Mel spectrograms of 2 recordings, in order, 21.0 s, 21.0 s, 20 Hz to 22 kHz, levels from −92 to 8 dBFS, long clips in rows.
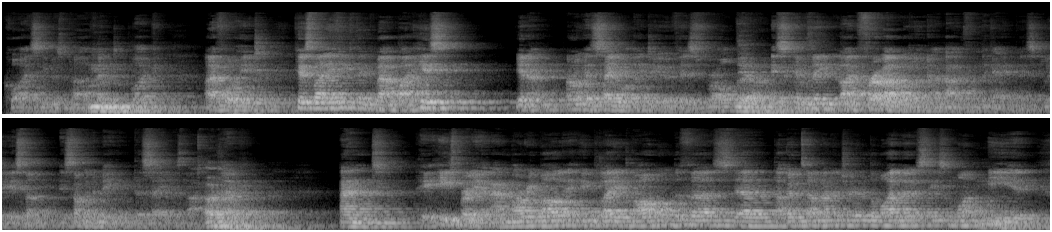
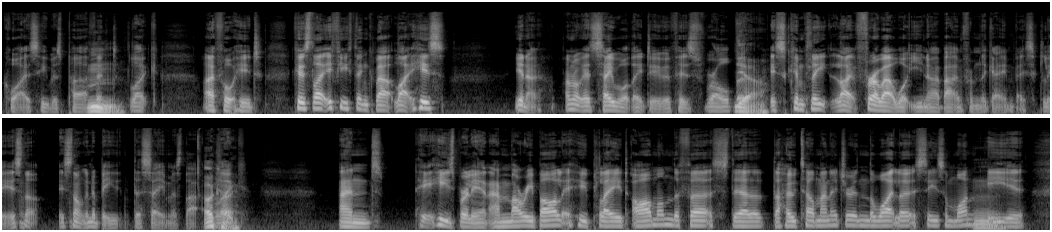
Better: second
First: off-mic speech; far // room echo; strong; dies away in 1.3 s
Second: none

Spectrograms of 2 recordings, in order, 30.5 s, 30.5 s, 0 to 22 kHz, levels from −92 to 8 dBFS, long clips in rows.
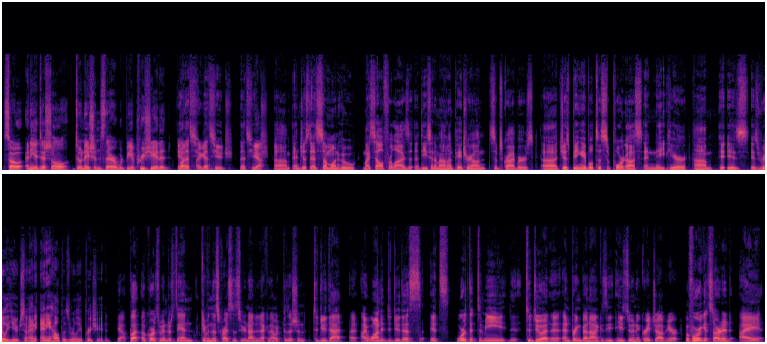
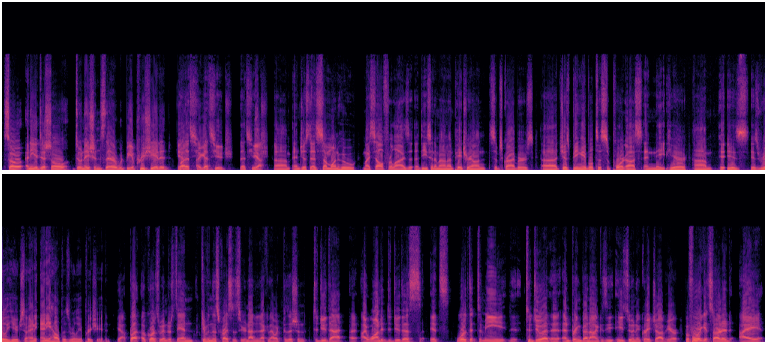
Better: first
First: none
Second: distortion; slight; 10 dB below the speech

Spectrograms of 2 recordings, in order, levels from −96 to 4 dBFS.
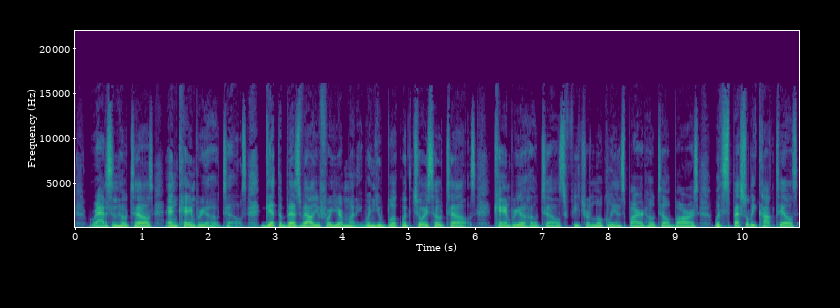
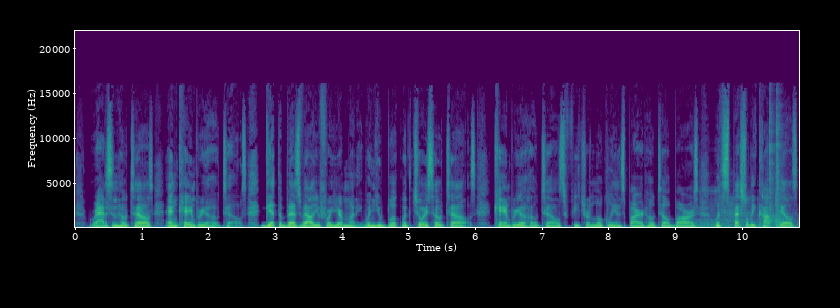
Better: first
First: none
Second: door banging; noticeable; from 9 s on; peak 9 dB below the speech

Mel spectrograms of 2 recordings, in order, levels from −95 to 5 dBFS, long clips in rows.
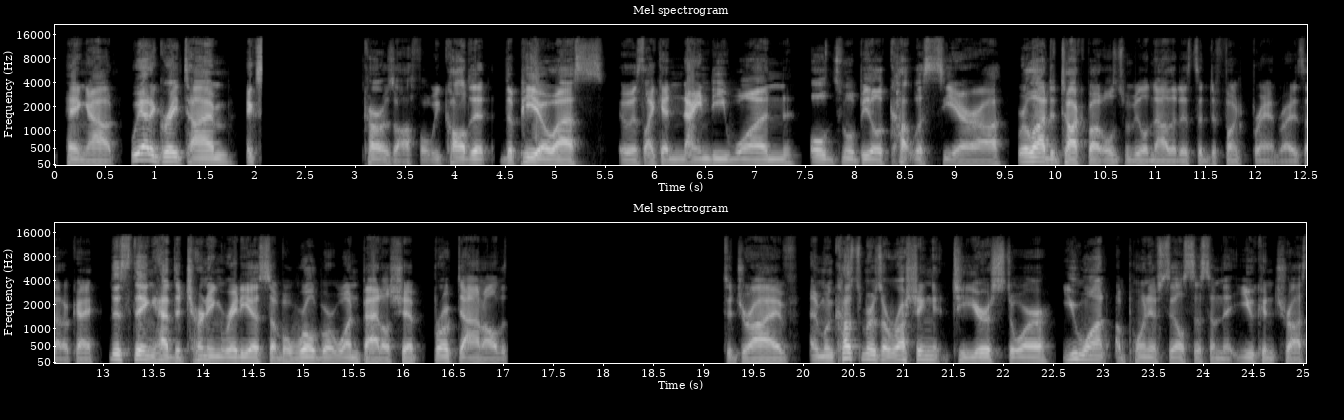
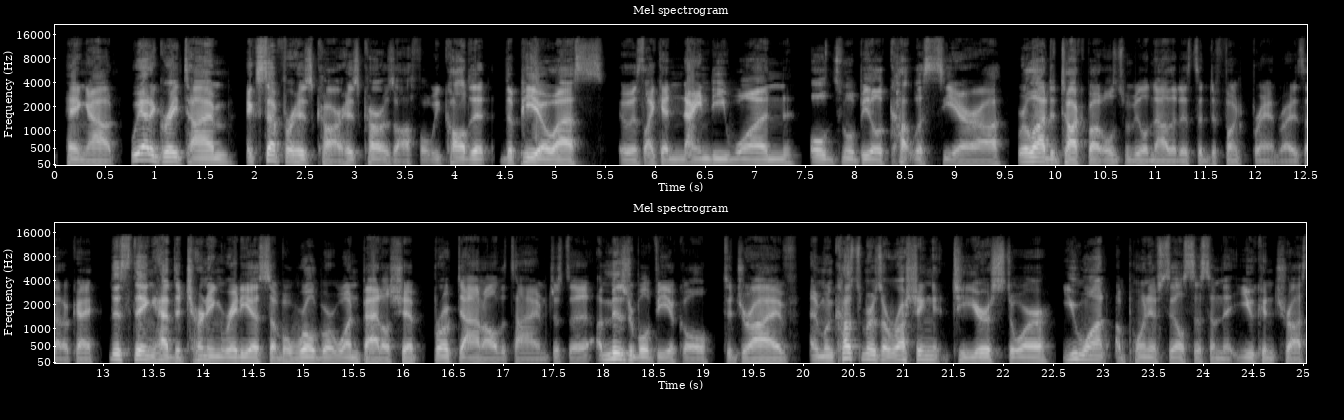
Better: second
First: audio cutting out; at 2 s for 1 s and at 17 s for 2 s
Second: none

